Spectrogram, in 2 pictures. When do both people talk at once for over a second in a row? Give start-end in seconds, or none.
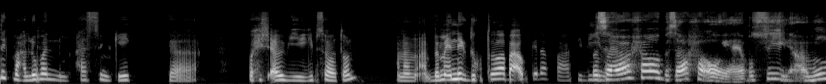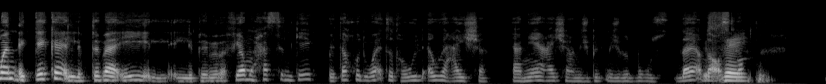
none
